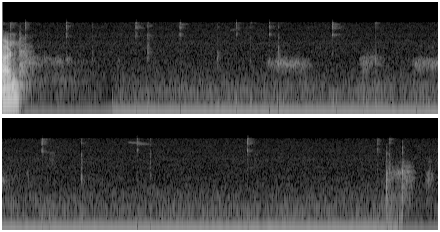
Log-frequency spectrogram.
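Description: Faint, scattered clicks of a stylus on a tablet screen while handwriting is written. A steady low hiss sets in about a second in.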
